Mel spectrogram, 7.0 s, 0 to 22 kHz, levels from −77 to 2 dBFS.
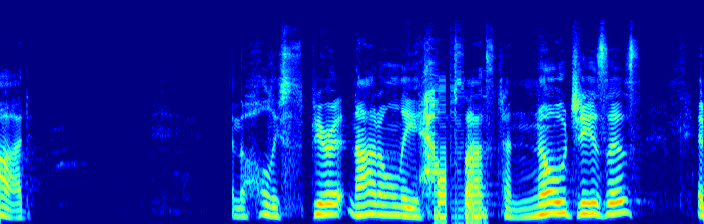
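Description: Speech, with robotic sound from repeated short buffers between 4.32 and 4.89 s: a rigid metallic buzz at 133 Hz, likely from about 7.5 ms chunks replayed over most of that stretch, showing as identical repeating waveform cycles and evenly spaced spectrogram harmonics.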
